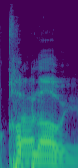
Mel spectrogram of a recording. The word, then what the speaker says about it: Kablawi: if you wanna Pronounce Kablawi. it right with a ka. So Kablawi.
